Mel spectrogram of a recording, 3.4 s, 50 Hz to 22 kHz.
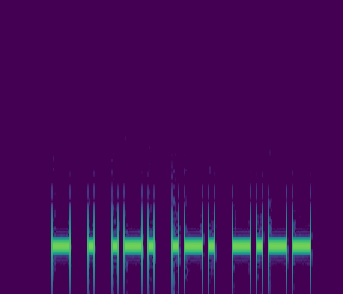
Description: Morse code, heard as a keyed tone, about 21 wpm, 700 Hz. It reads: TERRY
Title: USA Common Names - Max 5 Letters - 20wpm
